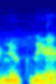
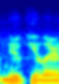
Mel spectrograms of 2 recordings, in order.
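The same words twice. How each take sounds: First: The ending sounds like clear. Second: The ending sounds like cu-lar. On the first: The speaker calls it right. "it's spelled N U C L E A R, nuclear" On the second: The speaker calls it wrong. "It's not nuclear, like fucking Bill and Ted's Excellent Adventure"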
